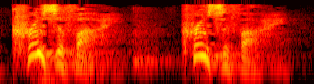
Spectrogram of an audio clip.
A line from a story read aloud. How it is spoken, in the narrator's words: they cried out, saying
